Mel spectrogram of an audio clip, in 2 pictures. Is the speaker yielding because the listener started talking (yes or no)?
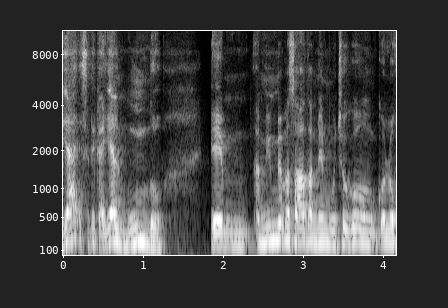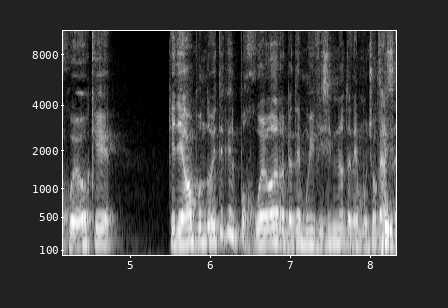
yes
